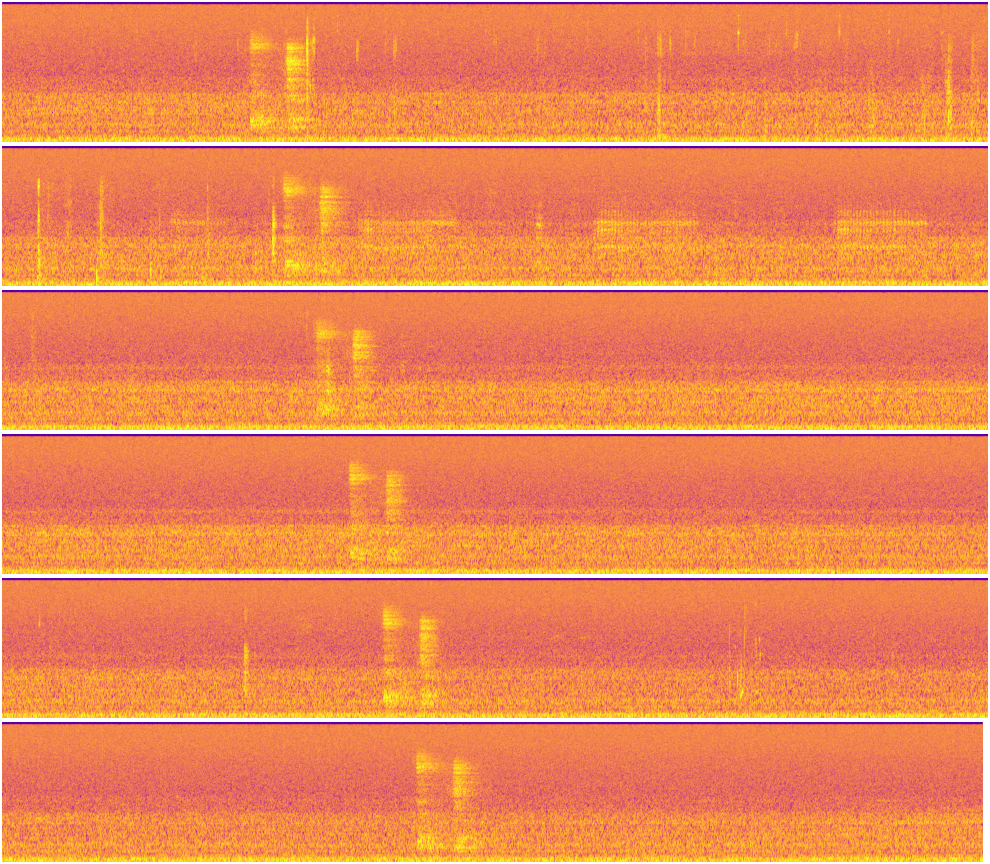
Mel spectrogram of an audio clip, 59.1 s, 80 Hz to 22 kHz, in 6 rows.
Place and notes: lemmer, vuurtorenweg: marina - the city, the country & me: marina berth
mechanical (hydraulic?) noise of a concrete factory (diagonally opposite) with echo
the city, the country & me: june 20, 2011
Lemmer, The Netherlands, 20 June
